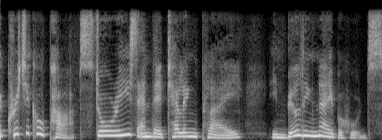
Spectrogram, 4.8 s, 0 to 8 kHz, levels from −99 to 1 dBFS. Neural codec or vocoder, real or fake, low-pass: codec, 16 kHz in and 24 kHz out, 1 kbps, XY-Tokenizer; fake; 7.2 kHz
